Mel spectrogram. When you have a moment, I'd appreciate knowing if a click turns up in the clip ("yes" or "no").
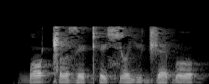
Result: yes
